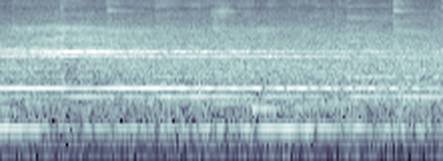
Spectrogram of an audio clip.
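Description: Haegeum, the Korean two-string bowed fiddle, playing slow, long-held notes, with a steady low tone underneath.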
